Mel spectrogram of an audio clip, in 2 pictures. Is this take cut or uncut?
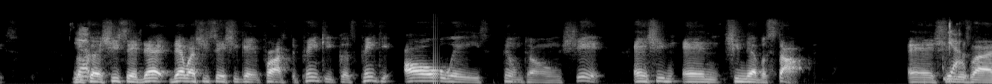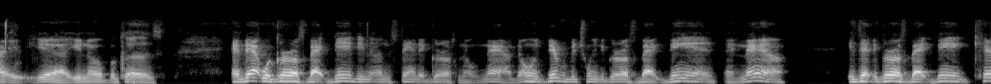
cut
